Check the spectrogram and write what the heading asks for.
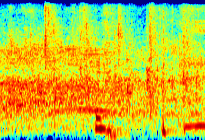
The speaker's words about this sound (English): Sorry. Some like spine surgeon just booed you. Chiropractor, boo.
